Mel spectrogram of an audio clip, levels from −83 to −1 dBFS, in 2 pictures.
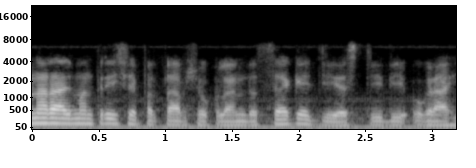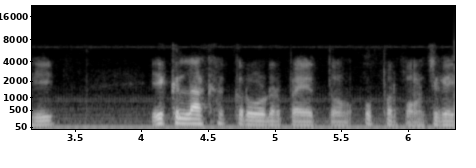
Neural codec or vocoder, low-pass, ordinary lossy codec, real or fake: none; 7.2 kHz; Opus, 16 kbps; real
